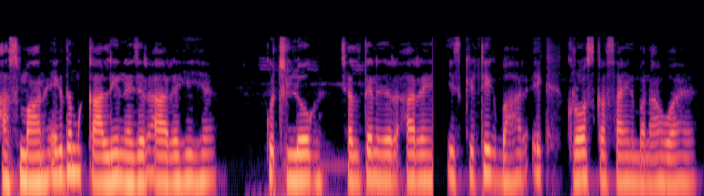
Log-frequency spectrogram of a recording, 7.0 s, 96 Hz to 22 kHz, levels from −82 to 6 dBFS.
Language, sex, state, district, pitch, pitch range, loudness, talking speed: Hindi, male, Jharkhand, Ranchi, 155 Hz, 150-160 Hz, -17 LUFS, 205 wpm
